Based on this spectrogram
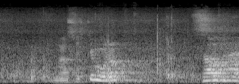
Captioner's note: speaking in a foreign language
